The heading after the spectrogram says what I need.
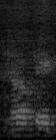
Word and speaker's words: karaoke: Now why karaoke? Well, we impose an English stress pattern on it. We take this O as the stressed vowel.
